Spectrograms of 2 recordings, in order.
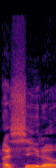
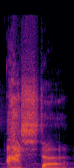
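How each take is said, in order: First: The middle i vowel is fully pronounced. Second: The middle i vowel is dropped, said quickly. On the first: The speaker calls it wrong. "It's not like Ashita" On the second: The speaker calls it right. "it's really quick. It's like it's like Ashta"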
